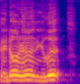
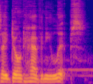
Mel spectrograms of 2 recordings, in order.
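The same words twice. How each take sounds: First: It is voiced from the throat without clear articulation. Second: It is spoken normally with clear lip and tongue articulation. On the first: "one is spoken like a dog" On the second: "one is spoken like a human"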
